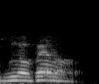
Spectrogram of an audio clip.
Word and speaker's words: Novello: My last name is Novello. I can spell it for you if you want. – Okay, I'm ready. – Novello. – Oh, just how it sounds. Novello. – Yes, sir. – Okay. And Jesus, you spell just like my Savior? J-E-S-U-S? – Yes, sir.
